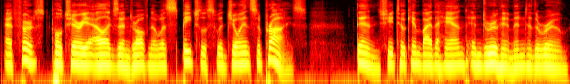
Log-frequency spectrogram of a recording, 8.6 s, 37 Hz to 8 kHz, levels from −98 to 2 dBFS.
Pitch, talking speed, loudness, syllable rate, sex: 125 Hz, 160 wpm, -17 LUFS, 4.3 syllables/s, male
